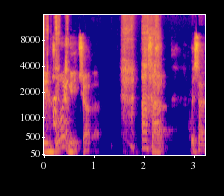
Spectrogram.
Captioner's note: laughs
